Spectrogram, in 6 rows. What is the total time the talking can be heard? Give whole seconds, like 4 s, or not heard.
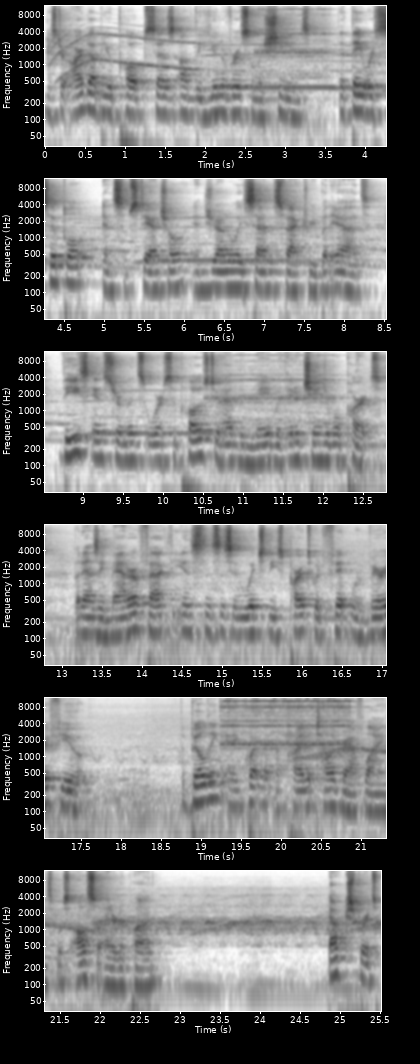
22 s.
